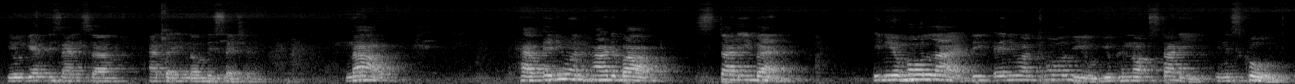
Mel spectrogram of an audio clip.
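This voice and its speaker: A man's voice: sits high, dark tone, a little hiss or hum. Bangladeshi man speaking in an echoey conference room. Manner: earnest, non-native phrasing, playful asides. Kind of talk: public speech. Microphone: far from the mic. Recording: echoey room, mic far off.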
